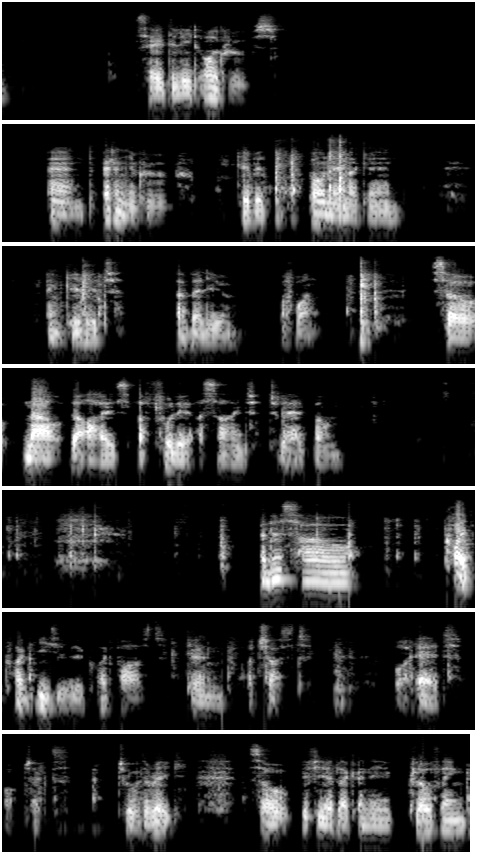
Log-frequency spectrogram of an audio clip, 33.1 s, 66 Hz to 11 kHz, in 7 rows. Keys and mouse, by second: 1.4-4.6 drag, 5.8-10.3 drag, 10.3 Tab, 12.3 click, 13.1 Tab, 13.6-20.9 middle drag, 20.9 ctrl+Tab, 21.8 click, 22.1-22.7 alt+middle drag, 22.7 KP_1, 23.2-29.7 ctrl+middle drag, 29.7 KP_1, 30.9-33.0 alt+middle drag.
